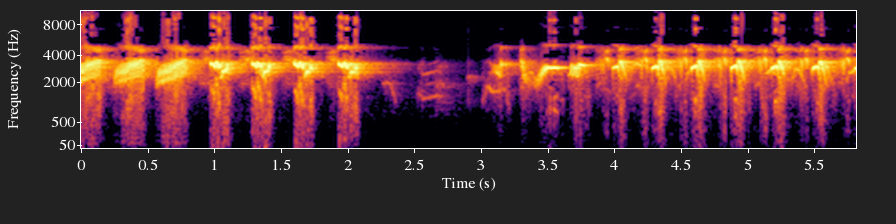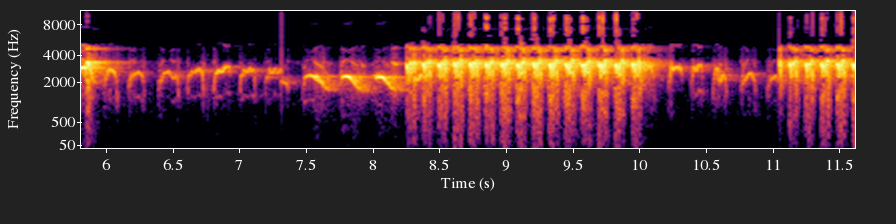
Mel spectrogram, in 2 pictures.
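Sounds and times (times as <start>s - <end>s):
sooty-headed bulbul song: 0.0s - 11.6s.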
